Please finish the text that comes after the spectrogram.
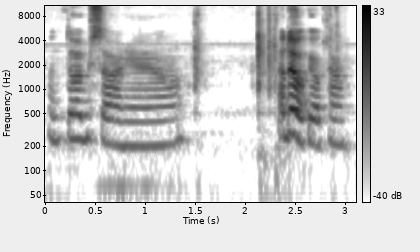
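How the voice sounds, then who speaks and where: A woman's voice: medium pitch, fairly even intonation, fairly bright tone, slight background noise. A woman giving casual gameplay commentary, chatting to herself and her viewers while she builds. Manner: chatty, talks to herself while playing, quick exclamations. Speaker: gaming channel host.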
